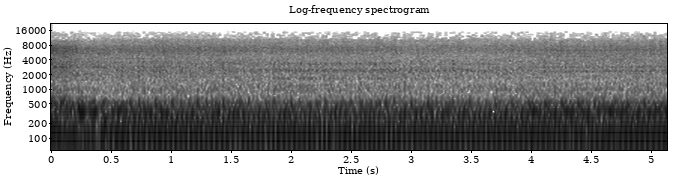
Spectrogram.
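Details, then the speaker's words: Honda CBR650R after an air filter change: catches quickly and settles into a smooth, even, steady drone with no misses or rattles. Normal start and idle. "there should not be any problem in starting the bike now so let's do it"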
